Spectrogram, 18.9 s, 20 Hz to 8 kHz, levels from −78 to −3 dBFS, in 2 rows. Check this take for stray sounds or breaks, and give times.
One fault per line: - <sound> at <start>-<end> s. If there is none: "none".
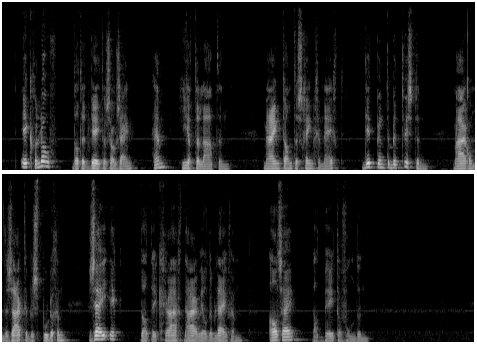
none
